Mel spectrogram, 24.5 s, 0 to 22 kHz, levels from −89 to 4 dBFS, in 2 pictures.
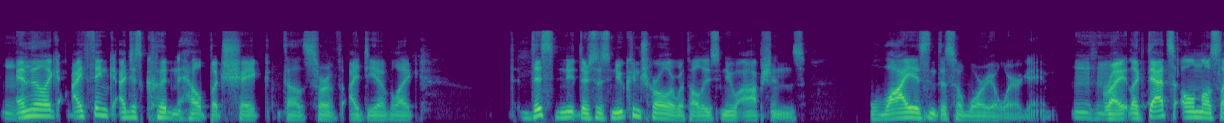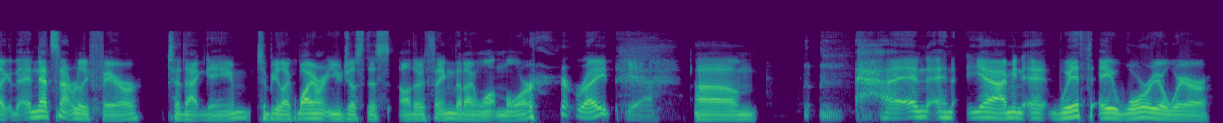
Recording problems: garbled, watery; slightly; nothing above 8.5 kHz

